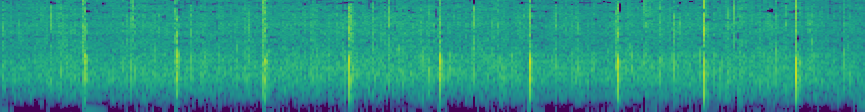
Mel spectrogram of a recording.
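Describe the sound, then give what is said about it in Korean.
An audience applauds, a dense wash of clapping with sharper individual claps standing out at a steady beat, roughly two per second, with no voices. “많은 영광의 박수 드리겠습니다.”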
